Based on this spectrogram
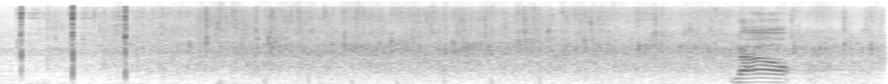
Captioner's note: audience applauding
